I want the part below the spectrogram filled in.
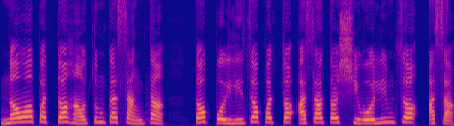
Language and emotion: Goan Konkani, neutral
